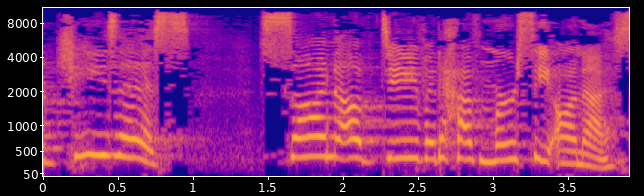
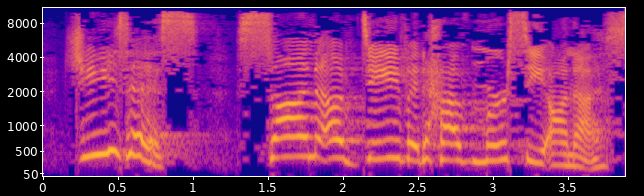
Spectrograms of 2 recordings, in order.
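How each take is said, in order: First: High, urgent call to be heard; insistent pleading shout, acted; yelling out louder. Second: High, raised pleading call; drawn-out cry for mercy, pitched up; yelling out. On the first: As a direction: cry out higher over a loud crowd. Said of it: "they yell out even louder". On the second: Acted. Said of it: "they're yelling out to Jesus".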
